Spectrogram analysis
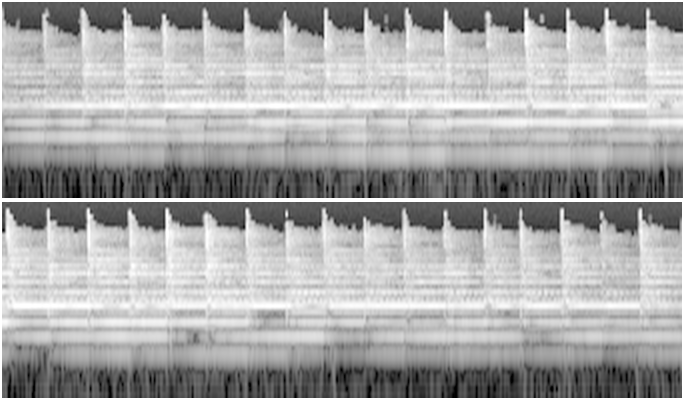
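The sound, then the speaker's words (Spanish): Church bells ring in a fast, steady peal announcing a wedding, strikes overlapping into a continuous bright, resonant wash with a sustained hum beneath, loud throughout with no voices. “Avisan también de otras noticias, de noticias más alegres. Por ejemplo, el anuncio de una boda, de un enlace, sería algo así.”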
